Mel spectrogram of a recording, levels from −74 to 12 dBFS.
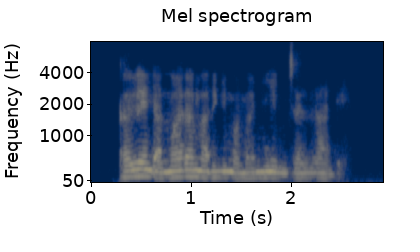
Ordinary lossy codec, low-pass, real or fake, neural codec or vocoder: none; none; fake; codec, 16 kHz, 1 kbps, FreqCodec, smaller model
